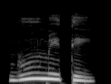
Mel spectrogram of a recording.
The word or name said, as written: ಭೂಮಿತಿ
